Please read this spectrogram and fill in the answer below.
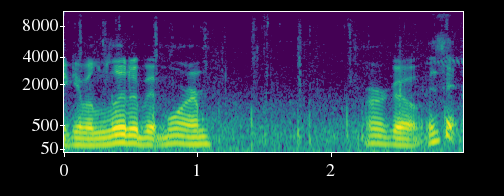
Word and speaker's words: Ergo: down girl they give a little bit more Ergo is it Ergo now I got to know yeah there we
